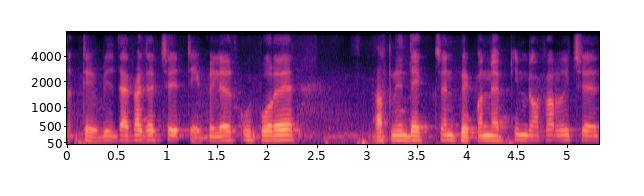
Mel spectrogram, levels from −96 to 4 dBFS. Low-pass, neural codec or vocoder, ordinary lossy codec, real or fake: 7.2 kHz; codec, 16 kHz, 1 kbps, X-Codec, HuBERT features, trained on general audio; none; fake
